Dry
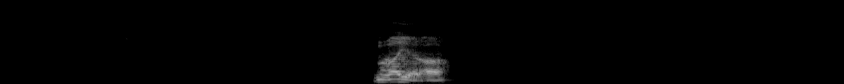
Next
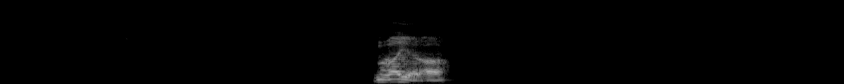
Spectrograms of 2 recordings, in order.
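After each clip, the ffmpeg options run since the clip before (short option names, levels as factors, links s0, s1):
-af anull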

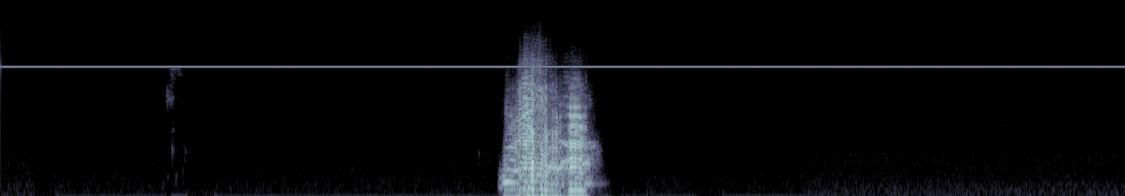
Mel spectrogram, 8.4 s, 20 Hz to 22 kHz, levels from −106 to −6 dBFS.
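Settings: -af "aeval=exprs='0.141*(cos(1*acos(clip(val(0)/0.141,-1,1)))-cos(1*PI/2))+0.0708*(cos(3*acos(clip(val(0)/0.141,-1,1)))-cos(3*PI/2))+0.01*(cos(4*acos(clip(val(0)/0.141,-1,1)))-cos(4*PI/2))':c=same,aeval=exprs='val(0)+0.00178*sin(2*PI*6300*n/s)':c=same,volume=1.88"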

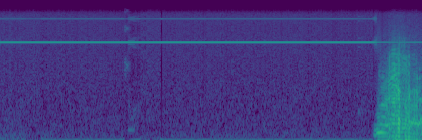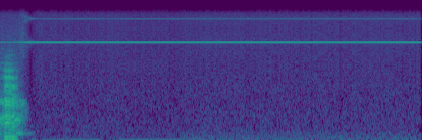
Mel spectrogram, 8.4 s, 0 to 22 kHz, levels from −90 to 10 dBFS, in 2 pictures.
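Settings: -af "aeval=exprs='val(0)+0.5*0.015*sgn(val(0))':c=same,aresample=32000,aresample=44100,volume=1.58"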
